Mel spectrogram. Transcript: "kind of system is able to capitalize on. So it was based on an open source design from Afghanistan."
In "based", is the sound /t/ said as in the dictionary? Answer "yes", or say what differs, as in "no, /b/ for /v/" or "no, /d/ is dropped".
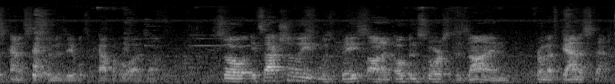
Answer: yes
